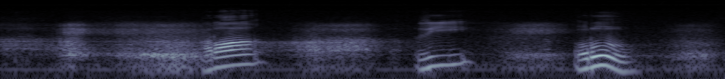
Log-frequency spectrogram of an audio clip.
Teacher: اس کی ادائیگی میں آواز میں کپ کپاہٹ ہوگی، جسے رعشہ کہتے ہیں. کپ کپاہٹ ہوگی وہ اس وجہ سے کہ اس کی خوبی ہے کہ اس میں تکرار کی مشابہت ہو، مکمل تکرار نہ ہو کہ را ہو جائے. · را پر زبر اور پیش ہو تو را کو پر یعنی موٹا پڑھیں گے، اور را کے نیچے زیر ہو تو را کو باریک پڑھیں گے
